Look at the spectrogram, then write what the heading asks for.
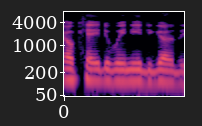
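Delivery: put-on, panicked voice. Retelling reading alarming lab results: retelling own panic. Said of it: "of course, I'm panicking".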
